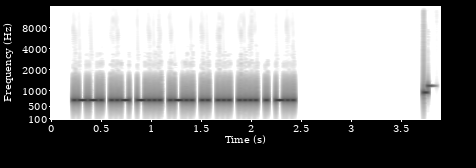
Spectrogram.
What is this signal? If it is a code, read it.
Morse code, heard as a keyed tone, about 44 wpm, 700 Hz. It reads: PUBLISHED
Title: ED Suffix - Top 100 Words with Base Words 45wpm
